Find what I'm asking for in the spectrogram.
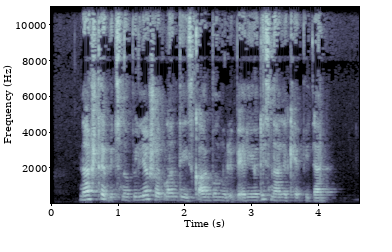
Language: Georgian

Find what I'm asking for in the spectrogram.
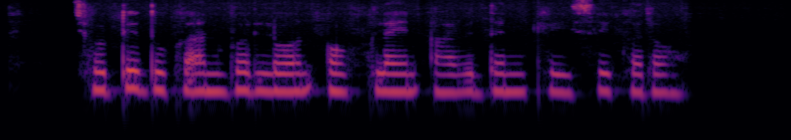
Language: Chhattisgarhi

